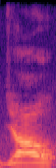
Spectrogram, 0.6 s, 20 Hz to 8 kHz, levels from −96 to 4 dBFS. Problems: constant background noise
